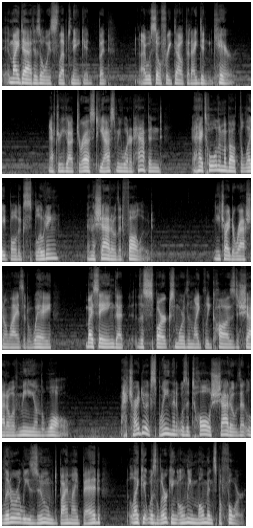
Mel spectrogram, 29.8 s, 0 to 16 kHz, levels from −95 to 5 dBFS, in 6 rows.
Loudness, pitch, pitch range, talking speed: -23 LUFS, 150 Hz, 135-160 Hz, 170 wpm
